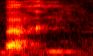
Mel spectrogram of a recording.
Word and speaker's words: Paris: Paris. So you see, they put a stress on the last sound of the word, each word. J'aime Paris. Hmm. Pahi.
